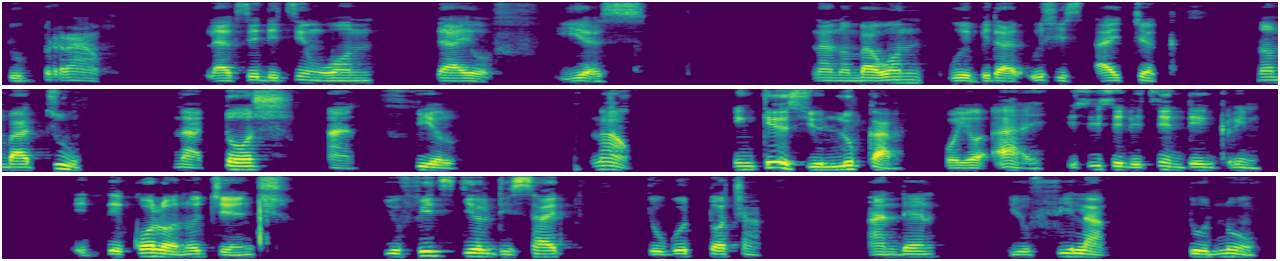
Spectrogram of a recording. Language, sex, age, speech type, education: Nigerian Pidgin, male, 15-29, spontaneous, tertiary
